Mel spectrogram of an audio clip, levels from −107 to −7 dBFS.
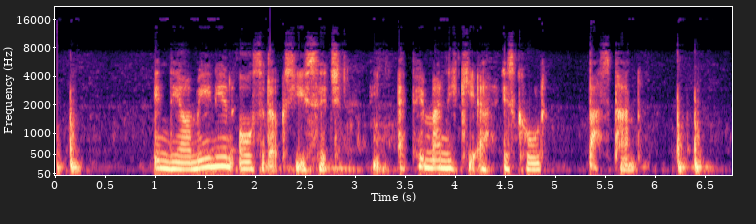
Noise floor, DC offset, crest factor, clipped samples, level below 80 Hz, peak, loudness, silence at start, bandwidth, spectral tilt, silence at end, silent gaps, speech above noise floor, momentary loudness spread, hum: -56 dBFS; under 0.1%; 14 dB; under 0.1%; -44 dBFS; 0 dBFS; -14 LUFS; 0 s; 7.8 kHz; -6 dB/octave; 0.25 s; none; 44 dB; 11 LU; none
